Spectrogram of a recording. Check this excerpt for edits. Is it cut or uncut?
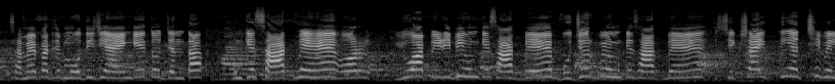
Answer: uncut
